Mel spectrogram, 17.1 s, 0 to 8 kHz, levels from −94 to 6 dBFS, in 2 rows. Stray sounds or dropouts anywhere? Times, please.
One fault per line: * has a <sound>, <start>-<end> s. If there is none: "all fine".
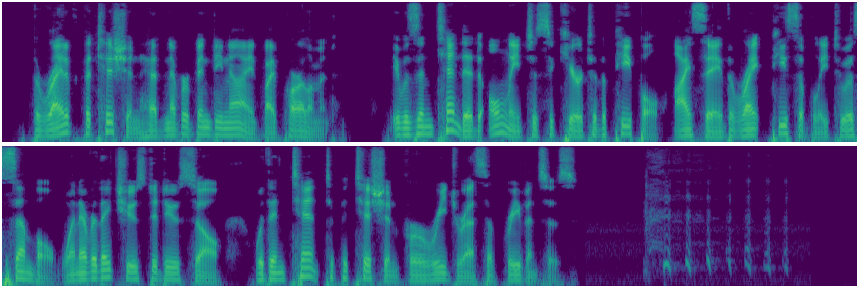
* has a laugh, 15.0-16.5 s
